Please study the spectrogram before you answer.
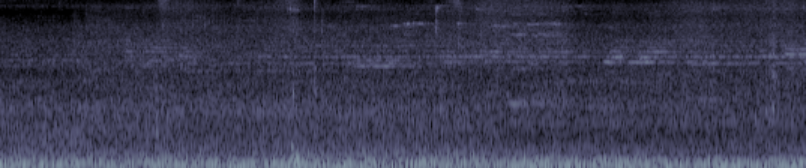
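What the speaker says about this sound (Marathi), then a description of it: "हा ट्रॅफिक बघा, ट्रॅफिक घोडबंदर रोडला पोहोचलोय आपण." Road traffic on Ghodbunder Road: a steady, loud low rumble of passing vehicles and engines that continues unbroken throughout, with no talk.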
